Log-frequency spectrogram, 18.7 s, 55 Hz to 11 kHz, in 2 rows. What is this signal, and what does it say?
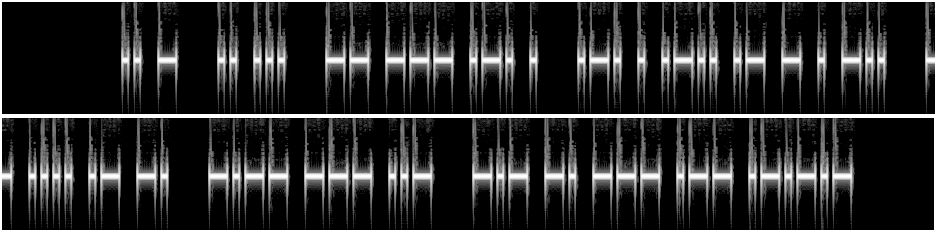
Morse code, heard as a keyed tone, about 20 wpm, 700 Hz. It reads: IT IS MORE RELATED THAN YOU KNOW.
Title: Sentences from Top 1000 Words - Review Part 5 - 20wpm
